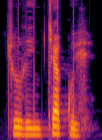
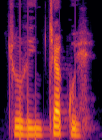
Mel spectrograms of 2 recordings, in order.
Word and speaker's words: churinchakuy: série de vídeos onde nós ensinamos você a pronunciar determinadas palavras em Quechua. Portanto, a nossa palavra do dia para hoje é Churinchakui. Churinchakui.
